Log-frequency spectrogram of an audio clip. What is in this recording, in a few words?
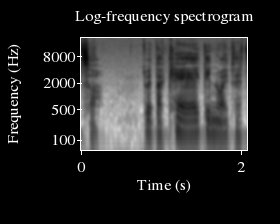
"ceg", Welsh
